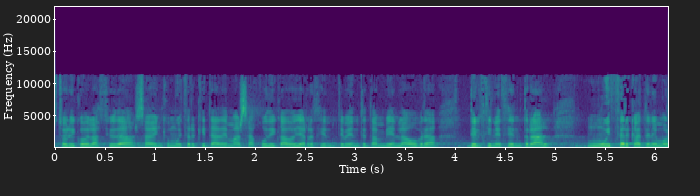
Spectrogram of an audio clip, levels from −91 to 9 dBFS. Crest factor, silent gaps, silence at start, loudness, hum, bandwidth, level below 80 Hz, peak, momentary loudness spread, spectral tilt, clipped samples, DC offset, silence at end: 20 dB; none; 0 s; -30 LUFS; none; 11.5 kHz; -76 dBFS; -10 dBFS; 8 LU; -3.5 dB/octave; under 0.1%; under 0.1%; 0 s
